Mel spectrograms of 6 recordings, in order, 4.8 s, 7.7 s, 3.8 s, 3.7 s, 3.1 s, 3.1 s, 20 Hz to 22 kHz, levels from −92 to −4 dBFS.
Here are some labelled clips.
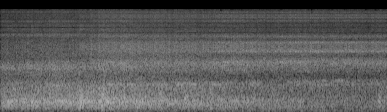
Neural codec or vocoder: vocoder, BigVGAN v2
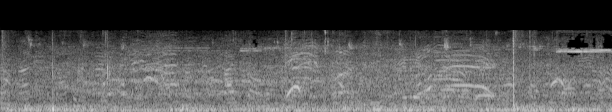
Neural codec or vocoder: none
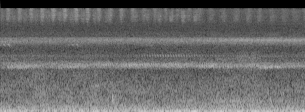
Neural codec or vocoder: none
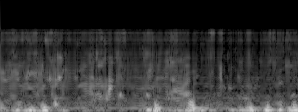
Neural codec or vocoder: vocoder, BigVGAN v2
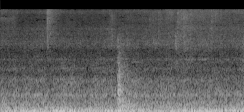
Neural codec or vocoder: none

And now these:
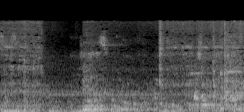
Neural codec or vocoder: none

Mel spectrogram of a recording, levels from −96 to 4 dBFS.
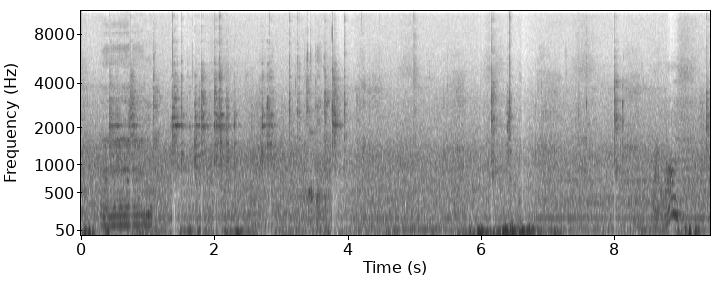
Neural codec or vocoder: none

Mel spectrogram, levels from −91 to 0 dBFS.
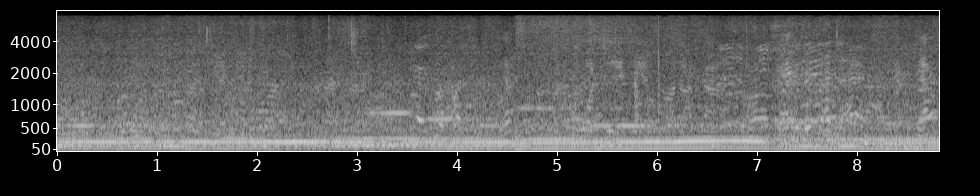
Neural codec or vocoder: none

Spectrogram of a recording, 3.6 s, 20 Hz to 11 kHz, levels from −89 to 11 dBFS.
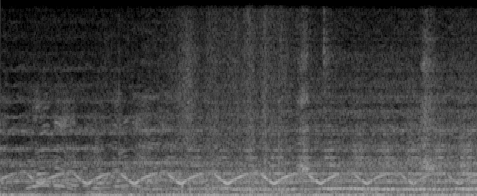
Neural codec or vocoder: vocoder, BigVGAN v2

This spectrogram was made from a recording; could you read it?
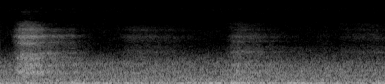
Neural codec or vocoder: none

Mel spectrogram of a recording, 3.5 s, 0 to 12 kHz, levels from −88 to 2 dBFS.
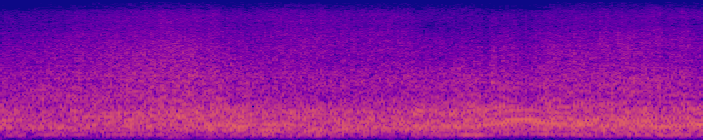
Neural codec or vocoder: none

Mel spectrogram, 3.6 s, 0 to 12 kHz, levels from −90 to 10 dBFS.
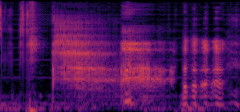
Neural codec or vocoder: vocoder, BigVGAN v2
